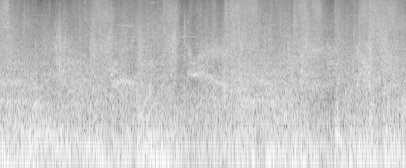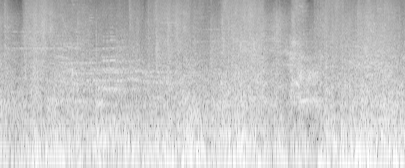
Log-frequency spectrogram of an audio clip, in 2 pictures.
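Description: Magic spells crackle and whoosh during a fierce battle.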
